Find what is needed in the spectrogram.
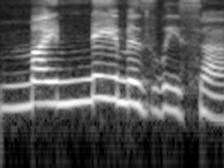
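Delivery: very loud, high, proud, top-of-the-lungs shout. Reenacting a shout at the top of her lungs in a store: imitating own past shout. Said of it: "she did this at the top of her lungs".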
